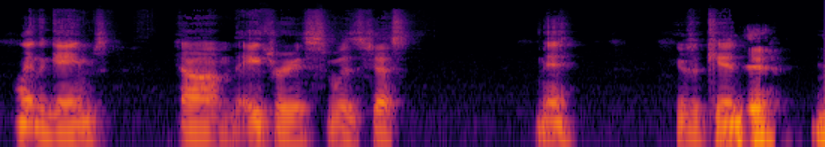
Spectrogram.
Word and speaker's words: Atreus: Pronouncing his name wrong. No, it's Atreus.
